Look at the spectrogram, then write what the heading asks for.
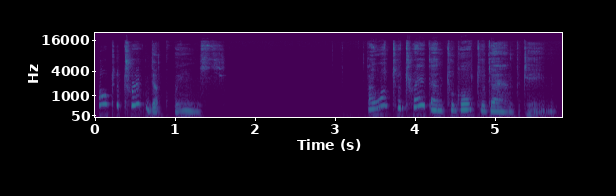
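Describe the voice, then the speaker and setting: A woman in her thirties from Armenia, who speaks Armenian natively, thinking aloud in a slow, halting way while she plays online chess. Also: a little high, wildly swooping pitch, vocal fry, warm tone. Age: 30s. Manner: slow, halting, muttering moves half to herself. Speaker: chess streamer.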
